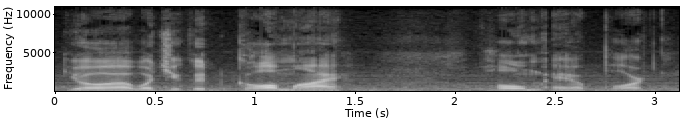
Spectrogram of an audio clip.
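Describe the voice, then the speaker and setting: A Finnish man streams a flight simulator from Finland, thinking aloud as live gameplay commentary and reading weather and route figures with hesitant restarts. His voice is fairly low and completely flat, the pace slow, with a noisy background.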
